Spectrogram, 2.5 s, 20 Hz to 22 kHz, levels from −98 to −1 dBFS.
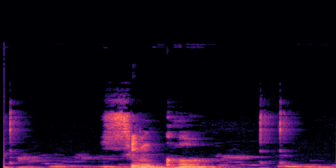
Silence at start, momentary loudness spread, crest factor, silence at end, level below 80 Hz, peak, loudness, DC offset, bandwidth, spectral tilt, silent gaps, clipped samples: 0.05 s; 20 LU; 20 dB; 0 s; -66 dBFS; -6 dBFS; -24 LUFS; under 0.1%; 9.4 kHz; -5 dB/octave; none; under 0.1%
